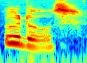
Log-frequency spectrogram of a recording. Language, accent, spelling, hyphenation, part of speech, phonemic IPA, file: English, General American, oodles, oo‧dles, noun, /ˈuːd(ə)lz/, En-us-oodles.ogg
- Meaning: 1. unspecified large amount, number, or quantity; lots, tons 2. plural of oodle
